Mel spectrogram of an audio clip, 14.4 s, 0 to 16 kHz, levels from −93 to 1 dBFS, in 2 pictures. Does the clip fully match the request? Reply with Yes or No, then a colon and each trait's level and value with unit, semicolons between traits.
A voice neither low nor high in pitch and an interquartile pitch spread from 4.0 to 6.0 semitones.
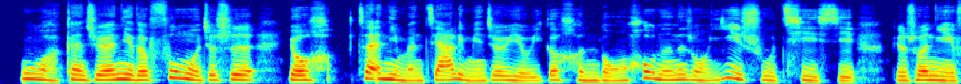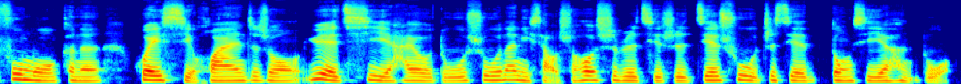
No: medium, 180 Hz; average, 3.2 semitones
